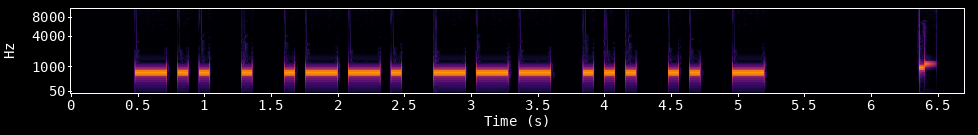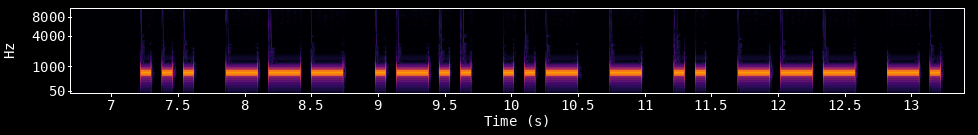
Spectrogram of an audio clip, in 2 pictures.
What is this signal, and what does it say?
Morse code, heard as a keyed tone, about 15 wpm, 700 Hz. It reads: DEPOSIT SOLUTION
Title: Sentences from Top 1300 Words - New Word Drill - 15wpm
